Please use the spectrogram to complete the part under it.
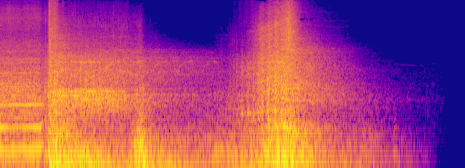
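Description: A car engine revs and rushes past, then fades away.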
